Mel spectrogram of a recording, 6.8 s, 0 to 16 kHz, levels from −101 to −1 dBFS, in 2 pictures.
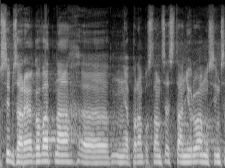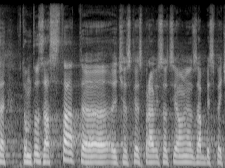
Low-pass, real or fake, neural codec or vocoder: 14.4 kHz; fake; vocoder, 48 kHz, 128 mel bands, Vocos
